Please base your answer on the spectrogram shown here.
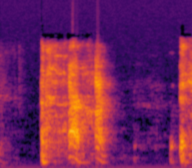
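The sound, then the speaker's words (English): A person coughs in a few harsh, rough bursts close together, falls quiet briefly, then starts coughing again at the end. No words are spoken. “The cough I have right now is caused by a chemical problem in soil.”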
